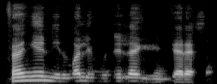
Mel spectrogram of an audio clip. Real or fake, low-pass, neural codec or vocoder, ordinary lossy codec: fake; none; codec, 44.1 kHz, 3.4 kbps, Pupu-Codec; none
